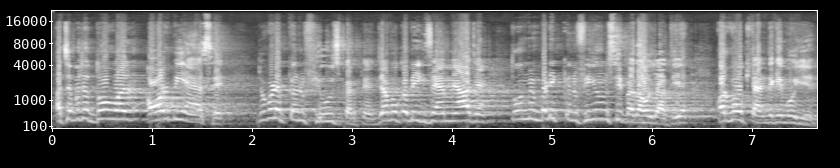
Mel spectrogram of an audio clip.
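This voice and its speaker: A man's voice: extremely high pitch, expressive, fast. A man teaching an English grammar lesson to students, repeating key words emphatically and addressing them as children. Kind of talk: classroom lecture at a whiteboard. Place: classroom. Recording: echoey classroom, long reverb.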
